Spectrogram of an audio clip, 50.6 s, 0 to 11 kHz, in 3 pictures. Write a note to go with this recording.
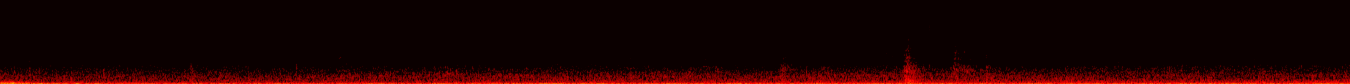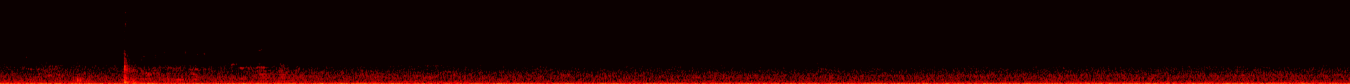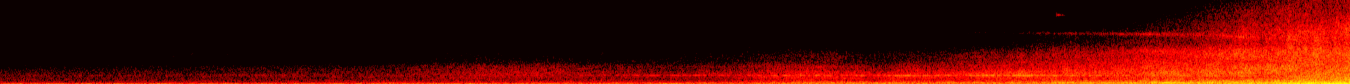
Walking through the park, Environmental sounds, Traffic Sound, Tourist, Clammy cloudy, Binaural recordings, Zoom H4n+ Soundman OKM II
